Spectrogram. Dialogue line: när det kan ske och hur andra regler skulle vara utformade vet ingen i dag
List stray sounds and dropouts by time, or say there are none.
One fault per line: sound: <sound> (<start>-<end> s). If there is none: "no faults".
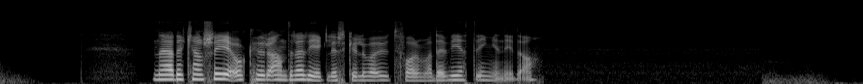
no faults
